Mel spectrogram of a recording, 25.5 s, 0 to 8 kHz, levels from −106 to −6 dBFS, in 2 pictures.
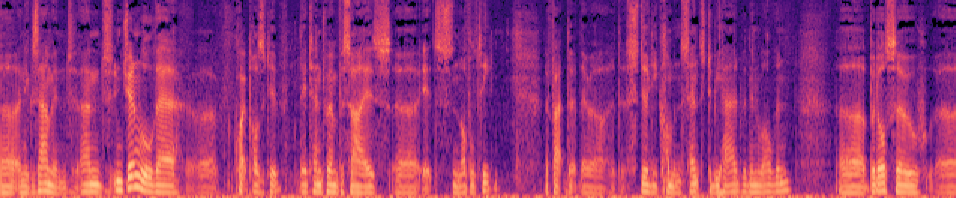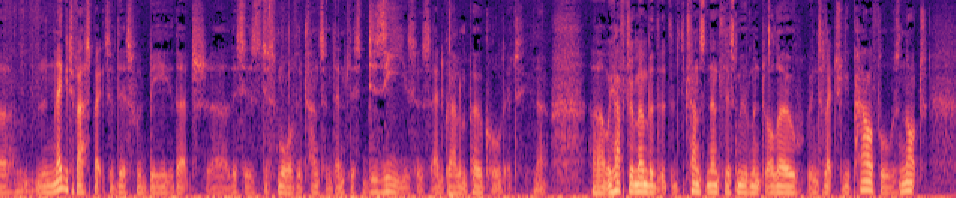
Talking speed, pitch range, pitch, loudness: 165 wpm, 90-105 Hz, 95 Hz, -27 LUFS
